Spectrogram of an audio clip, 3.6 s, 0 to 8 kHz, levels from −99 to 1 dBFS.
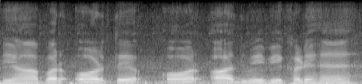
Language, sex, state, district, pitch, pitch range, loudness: Hindi, male, Uttar Pradesh, Shamli, 130 Hz, 125-135 Hz, -16 LUFS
